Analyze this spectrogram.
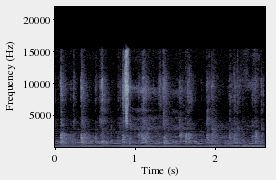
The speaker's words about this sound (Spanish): Amén. Amén. Puede sentarse, darle un aplauso al Señor, como quiera.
